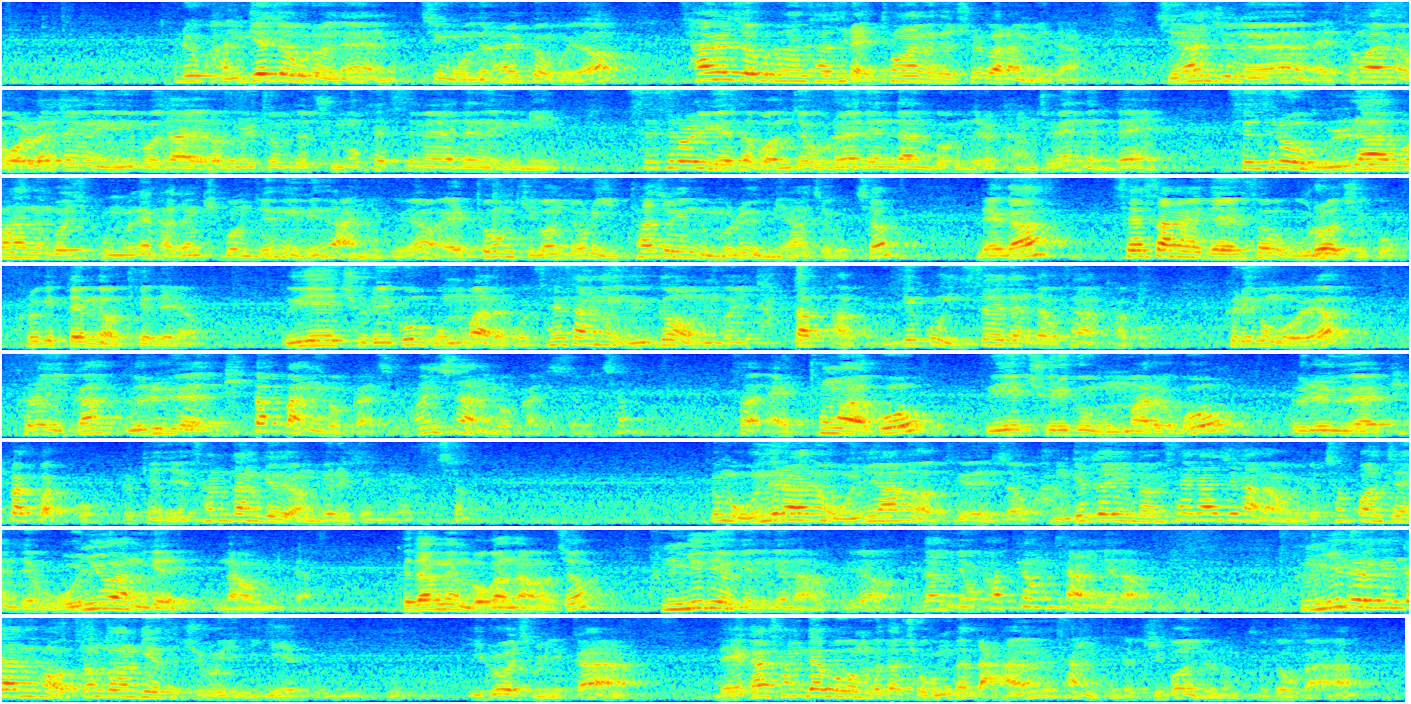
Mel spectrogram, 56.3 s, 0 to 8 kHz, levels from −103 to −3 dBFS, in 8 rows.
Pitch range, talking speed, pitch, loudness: 150-220 Hz, 420 characters per minute, 180 Hz, -32 LUFS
